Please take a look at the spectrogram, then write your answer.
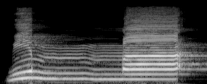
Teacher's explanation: Mimma, jadi tahan dulu m-nya. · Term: gunnah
